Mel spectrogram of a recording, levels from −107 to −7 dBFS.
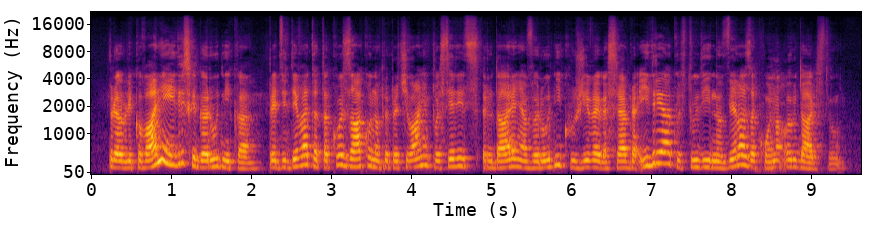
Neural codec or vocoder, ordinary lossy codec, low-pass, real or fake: codec, 44.1 kHz, 7.8 kbps, Pupu-Codec; none; 19.8 kHz; fake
